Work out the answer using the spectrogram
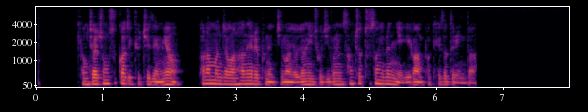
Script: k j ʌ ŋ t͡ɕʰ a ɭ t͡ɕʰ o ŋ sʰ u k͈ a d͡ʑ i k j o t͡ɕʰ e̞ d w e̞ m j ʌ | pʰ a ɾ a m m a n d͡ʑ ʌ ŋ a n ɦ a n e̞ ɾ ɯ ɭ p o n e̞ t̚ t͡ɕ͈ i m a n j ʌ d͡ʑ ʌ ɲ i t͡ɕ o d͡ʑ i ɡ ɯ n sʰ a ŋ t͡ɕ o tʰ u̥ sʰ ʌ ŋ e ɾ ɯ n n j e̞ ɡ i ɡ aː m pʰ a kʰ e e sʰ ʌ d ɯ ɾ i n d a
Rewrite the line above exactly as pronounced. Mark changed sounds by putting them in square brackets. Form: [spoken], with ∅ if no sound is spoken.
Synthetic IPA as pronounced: k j ʌ ŋ t͡ɕʰ a ɭ t͡ɕʰ o ŋ sʰ u k͈ a d͡ʑ i k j o t͡ɕʰ e̞ d w e̞ m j ʌ | pʰ a ɾ a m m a n d͡ʑ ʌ ŋ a n ɦ a n e̞ ɾ ɯ ɭ p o n e̞ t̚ t͡ɕ͈ i m a n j ʌ d͡ʑ ʌ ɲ i t͡ɕ o d͡ʑ i ɡ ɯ n sʰ a ŋ [t͡ɕʰ] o tʰ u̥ sʰ ʌ ŋ [i] ɾ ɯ n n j e̞ ɡ i ɡ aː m pʰ a kʰ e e sʰ ʌ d ɯ ɾ i n d a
